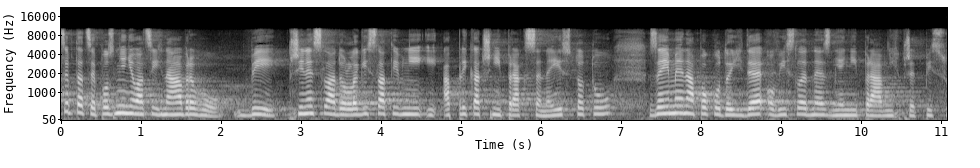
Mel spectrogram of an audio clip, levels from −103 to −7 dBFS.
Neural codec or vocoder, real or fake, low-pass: none; real; 9.9 kHz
